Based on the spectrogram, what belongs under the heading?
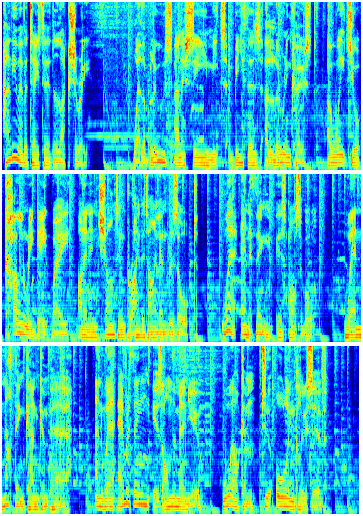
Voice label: english scottish promos

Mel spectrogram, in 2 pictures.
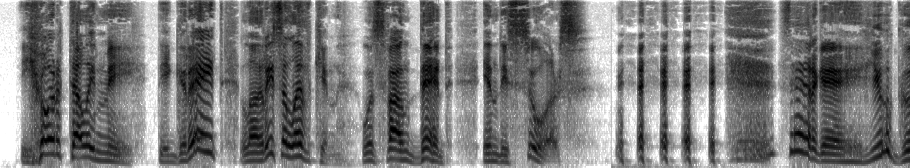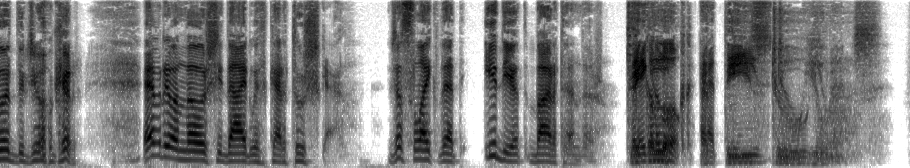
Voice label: english american video games

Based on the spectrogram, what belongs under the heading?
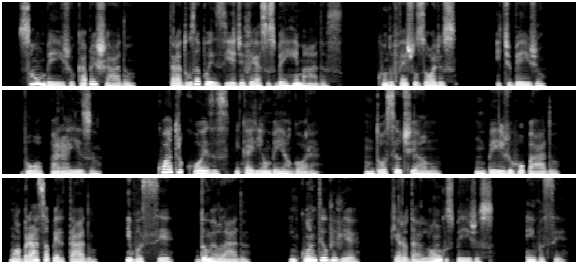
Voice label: portuguese brazilian narration

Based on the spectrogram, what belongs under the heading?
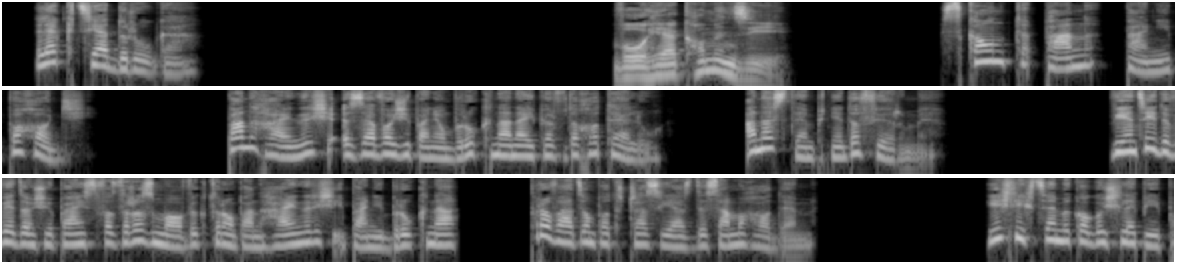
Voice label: polish documentaries

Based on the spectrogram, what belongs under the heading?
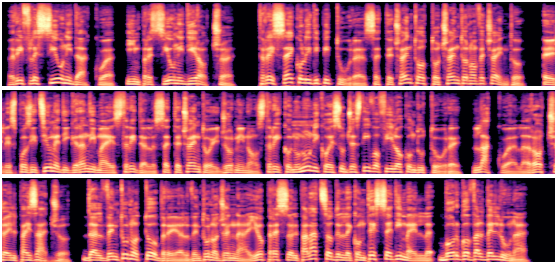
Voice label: italian promos

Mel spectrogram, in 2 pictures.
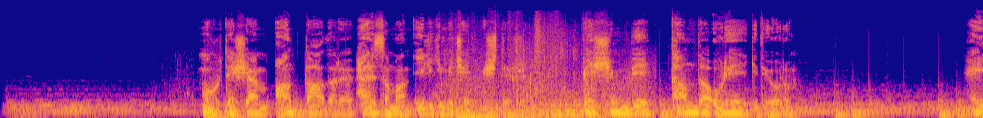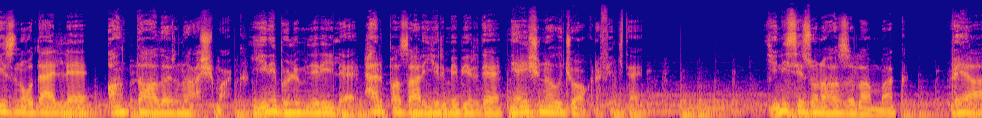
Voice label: turkish movie trailers

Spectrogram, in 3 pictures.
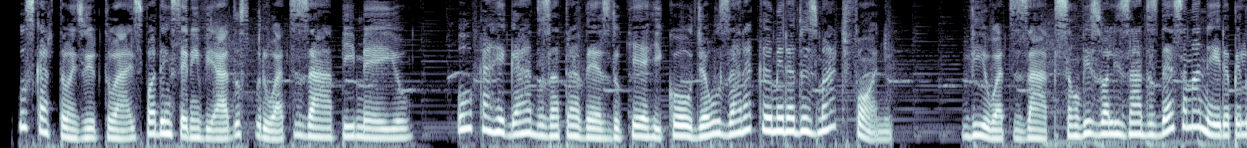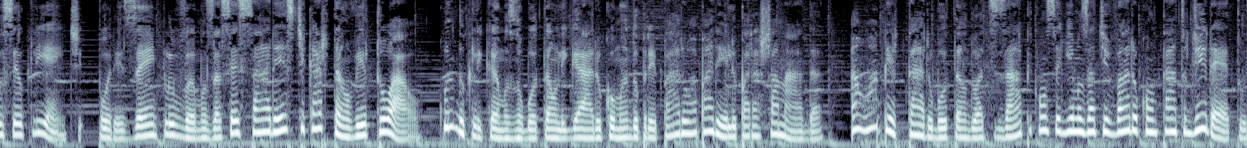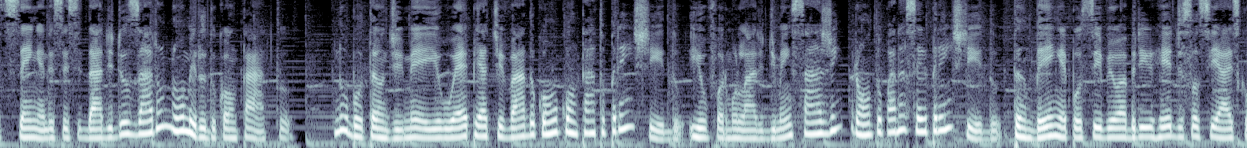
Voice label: portuguese brazilian

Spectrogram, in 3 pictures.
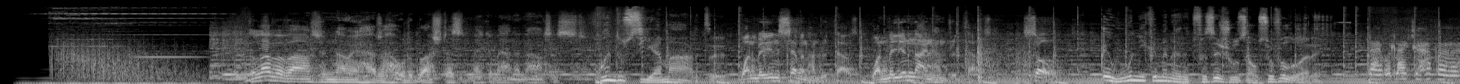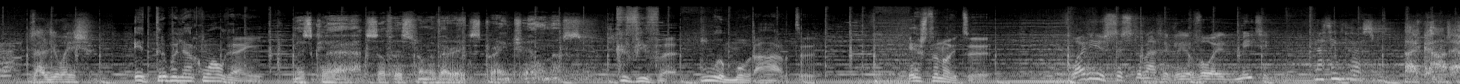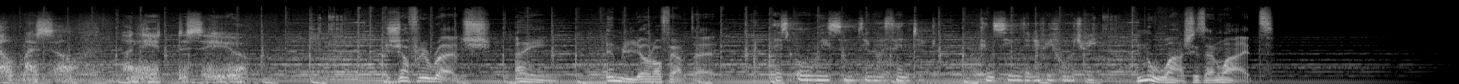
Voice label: portuguese tv shows

